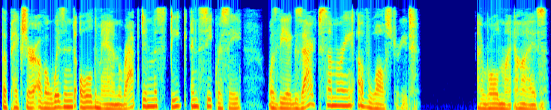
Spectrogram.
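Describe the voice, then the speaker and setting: A woman's voice: a bass voice, animated, a little slow, dry recording, highs cut off. A woman reading first-person fiction as an audiobook narrator, in a scripted storytelling style.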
